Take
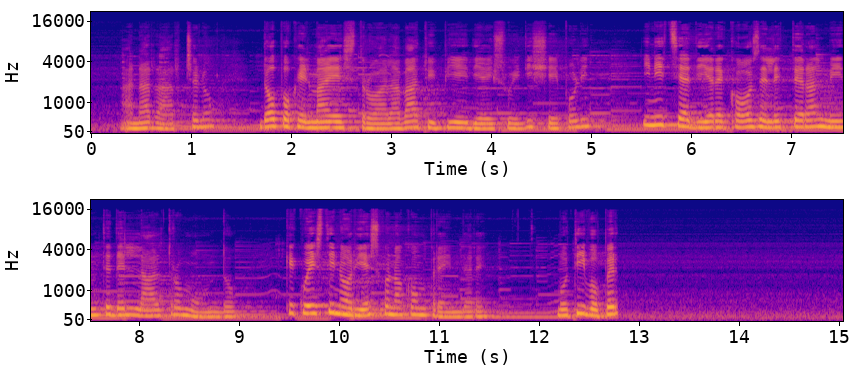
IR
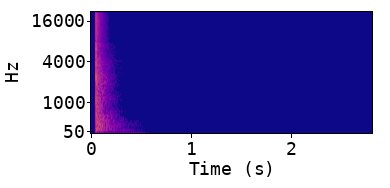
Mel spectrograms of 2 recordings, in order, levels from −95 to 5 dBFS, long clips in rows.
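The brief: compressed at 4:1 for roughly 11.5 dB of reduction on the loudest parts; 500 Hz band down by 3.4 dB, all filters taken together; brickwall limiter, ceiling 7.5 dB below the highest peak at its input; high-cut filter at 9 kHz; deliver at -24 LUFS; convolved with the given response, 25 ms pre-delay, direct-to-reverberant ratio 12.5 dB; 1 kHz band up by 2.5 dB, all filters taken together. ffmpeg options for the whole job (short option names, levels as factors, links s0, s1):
-filter_complex "[0:a]lowpass=9000,equalizer=f=500:t=o:g=-5.5,equalizer=f=1000:t=o:g=5,acompressor=threshold=0.0316:ratio=4,alimiter=level_in=1.19:limit=0.0631:level=0:latency=1,volume=0.841,asplit=2[s0][s1];[1:a]atrim=start_sample=2205,adelay=25[s2];[s1][s2]afir=irnorm=-1:irlink=0,volume=0.112[s3];[s0][s3]amix=inputs=2:normalize=0,volume=3.35"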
